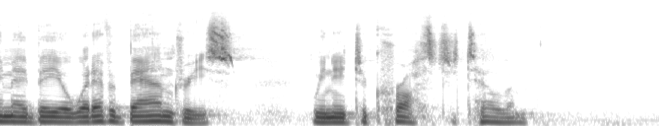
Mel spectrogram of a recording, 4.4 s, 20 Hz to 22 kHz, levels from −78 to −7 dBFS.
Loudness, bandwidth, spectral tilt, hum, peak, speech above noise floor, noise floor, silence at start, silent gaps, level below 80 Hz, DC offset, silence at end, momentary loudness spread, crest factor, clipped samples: -33 LUFS; 15.5 kHz; -5 dB/octave; none; -18 dBFS; 37 dB; -69 dBFS; 0 s; none; -68 dBFS; under 0.1%; 0.9 s; 8 LU; 16 dB; under 0.1%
